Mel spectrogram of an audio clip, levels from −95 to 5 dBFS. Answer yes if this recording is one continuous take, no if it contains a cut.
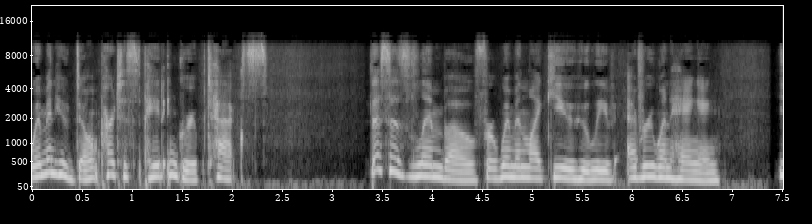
yes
